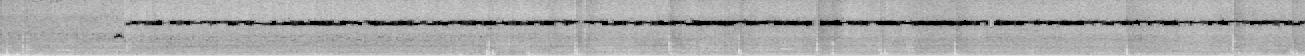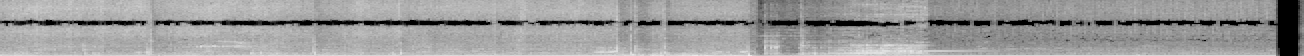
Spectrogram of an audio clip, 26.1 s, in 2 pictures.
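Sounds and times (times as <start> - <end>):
food sizzling in a pot: 0.0 - 25.8
low hum: 15.7 - 24.6
wooden spatula scraping a pot: 21.0 - 22.7.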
